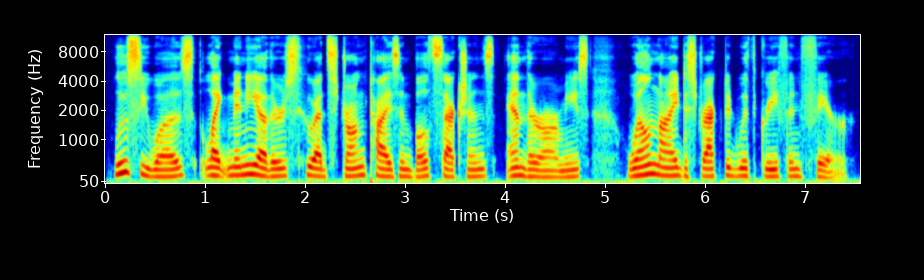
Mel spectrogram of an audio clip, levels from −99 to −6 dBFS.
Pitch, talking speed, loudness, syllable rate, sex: 170 Hz, 175 wpm, -18 LUFS, 4.3 syllables/s, female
